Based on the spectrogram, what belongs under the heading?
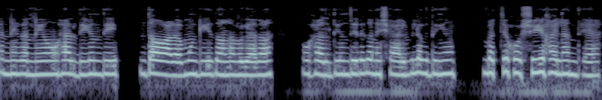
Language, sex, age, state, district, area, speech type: Dogri, female, 18-30, Jammu and Kashmir, Samba, urban, spontaneous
